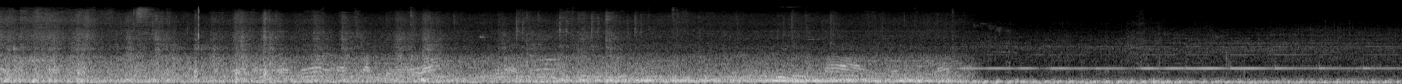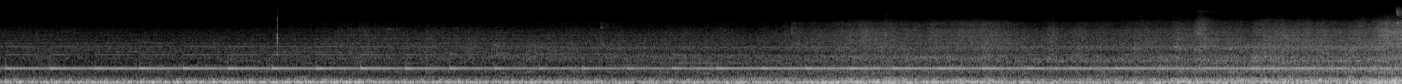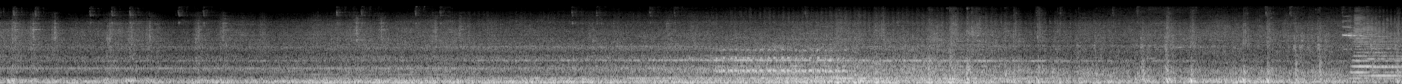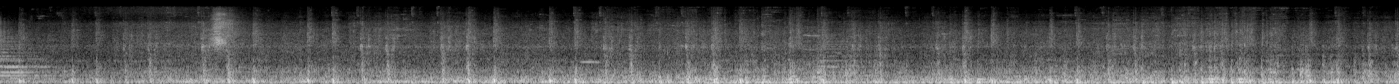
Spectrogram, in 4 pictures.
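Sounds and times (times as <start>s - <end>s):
train wheels clicking on rails: 0.0s - 8.1s, 25.7s - 56.0s
train rumbling: 0.0s - 56.0s.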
